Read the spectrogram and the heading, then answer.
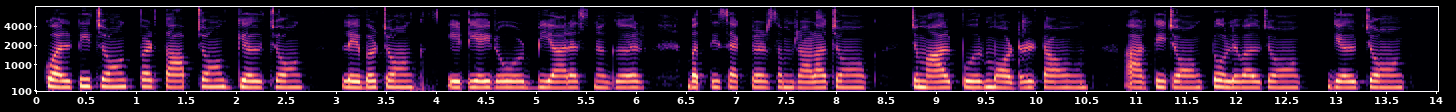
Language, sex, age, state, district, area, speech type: Punjabi, female, 18-30, Punjab, Ludhiana, urban, spontaneous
